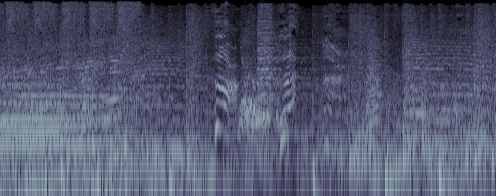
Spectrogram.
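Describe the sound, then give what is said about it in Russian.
A loud rail-laying machine clanks and rumbles continuously as it lays track, with sharp metallic crashes, screeching bursts and horn-like tones over a dense mechanical roar. No one speaks. “Давай, мой укладыватель! Больше рельсов! Больше рельсов!”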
